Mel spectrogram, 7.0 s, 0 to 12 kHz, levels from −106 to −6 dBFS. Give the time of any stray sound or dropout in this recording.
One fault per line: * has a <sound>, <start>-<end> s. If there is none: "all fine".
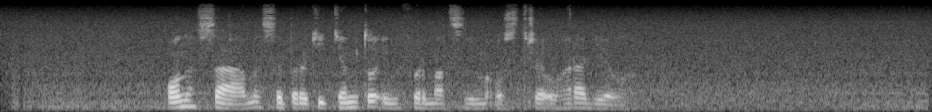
all fine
